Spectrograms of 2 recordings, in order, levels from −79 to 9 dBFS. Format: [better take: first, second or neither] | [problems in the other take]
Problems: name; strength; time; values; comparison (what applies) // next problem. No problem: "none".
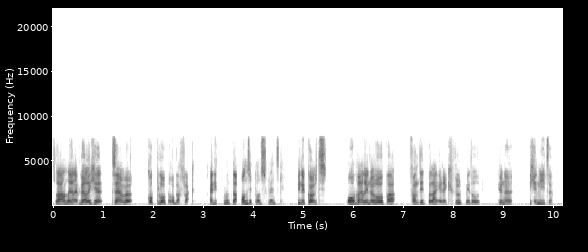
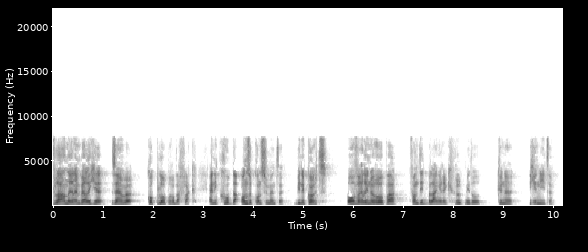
second | noise reduction (neural diffusion model UNIVERSE++)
